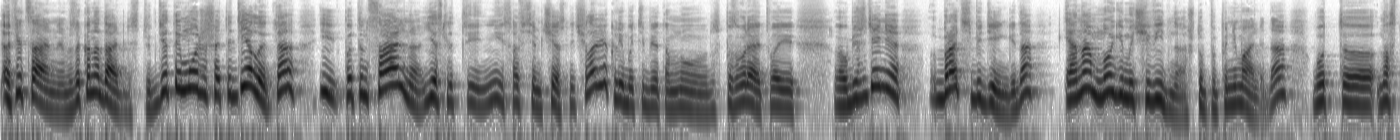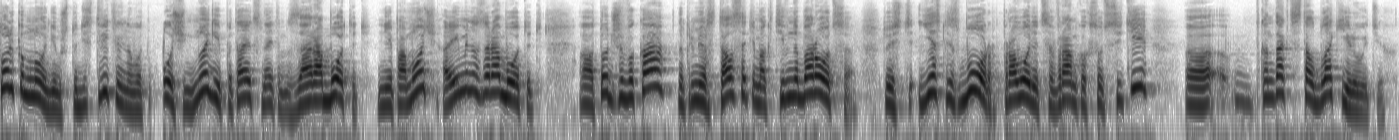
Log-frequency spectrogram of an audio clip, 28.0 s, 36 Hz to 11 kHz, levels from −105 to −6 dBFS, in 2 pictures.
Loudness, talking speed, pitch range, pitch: -25 LUFS, 165 wpm, 155-240 Hz, 190 Hz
